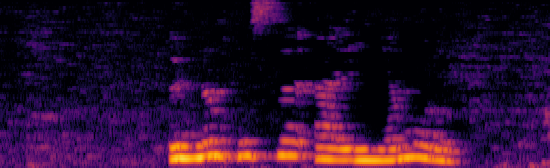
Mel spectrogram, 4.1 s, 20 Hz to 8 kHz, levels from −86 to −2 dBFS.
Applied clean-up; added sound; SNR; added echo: classical method WPE with log-MMSE.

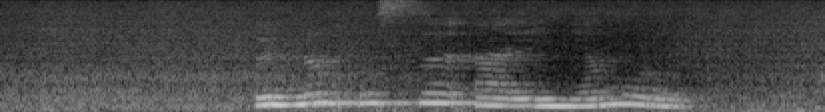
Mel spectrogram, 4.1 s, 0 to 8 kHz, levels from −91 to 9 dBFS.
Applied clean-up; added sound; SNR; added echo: none; Waves, surf; 18 dB; reverberation time 0.6 s.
